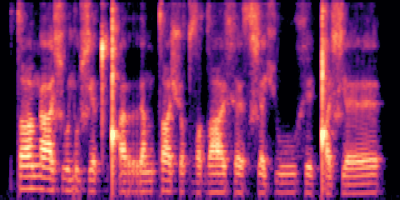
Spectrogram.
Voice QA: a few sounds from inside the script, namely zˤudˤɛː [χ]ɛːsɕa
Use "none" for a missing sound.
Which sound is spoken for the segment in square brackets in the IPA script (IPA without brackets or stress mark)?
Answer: x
